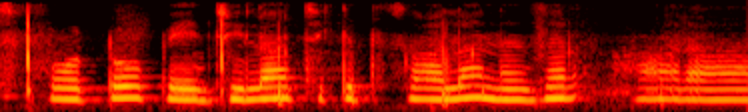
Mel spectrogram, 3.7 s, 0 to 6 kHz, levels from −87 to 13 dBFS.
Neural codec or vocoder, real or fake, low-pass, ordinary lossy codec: none; real; 5.4 kHz; none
